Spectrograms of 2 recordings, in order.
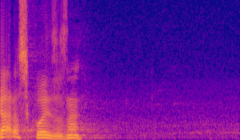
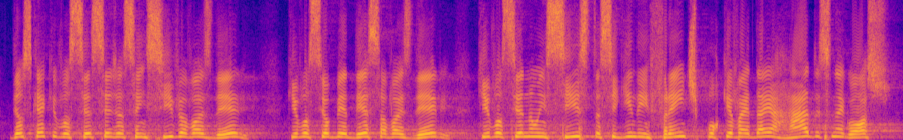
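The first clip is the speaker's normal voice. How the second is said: raised, higher-pitched urgent exhortation; forceful preaching; 4 semitones higher, 3 dB louder than usual. Real, not acted. Preacher urging listeners to obey God, forceful. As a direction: press the warning home from the pulpit.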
